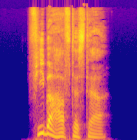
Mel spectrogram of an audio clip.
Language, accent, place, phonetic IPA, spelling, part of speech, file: German, Germany, Berlin, [ˈfiːbɐhaftəstɐ], fieberhaftester, adjective, De-fieberhaftester.ogg
- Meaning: inflection of fieberhaft: 1. strong/mixed nominative masculine singular superlative degree 2. strong genitive/dative feminine singular superlative degree 3. strong genitive plural superlative degree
